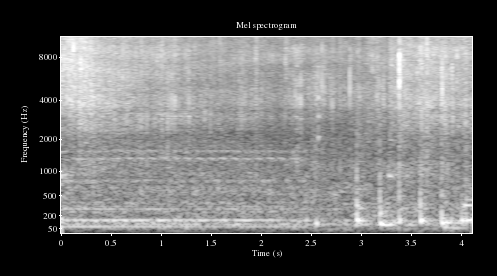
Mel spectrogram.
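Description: Sliced onion hitting a hot wok of oil with frying ginger and garlic. It sizzles suddenly as it lands, then keeps sizzling steadily, easing slightly, with a few light clicks near the end.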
